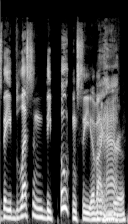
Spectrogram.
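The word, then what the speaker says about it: Irn-Bru: And the person I said before the show, joke of the day, gets this large bottle of Urn Brew. – It's Iron Brew. You guys are just saying it wrong on purpose.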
